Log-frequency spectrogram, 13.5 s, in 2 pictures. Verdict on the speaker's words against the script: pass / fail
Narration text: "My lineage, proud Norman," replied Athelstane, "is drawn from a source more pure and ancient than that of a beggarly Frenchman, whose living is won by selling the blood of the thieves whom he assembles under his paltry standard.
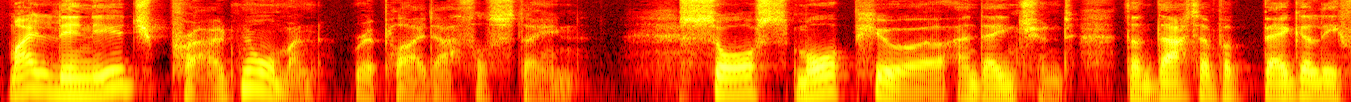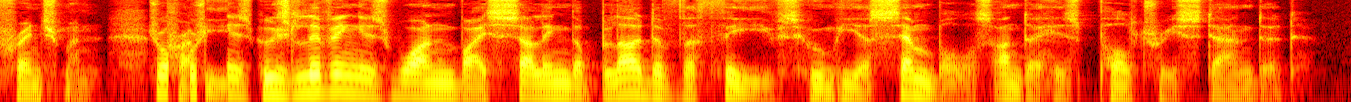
fail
